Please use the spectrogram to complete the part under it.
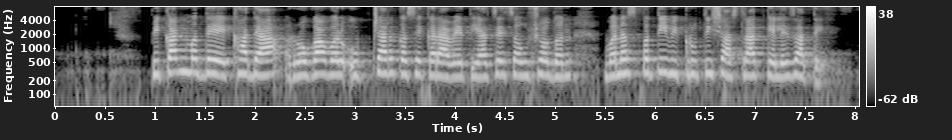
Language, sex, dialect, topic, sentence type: Marathi, female, Standard Marathi, agriculture, statement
